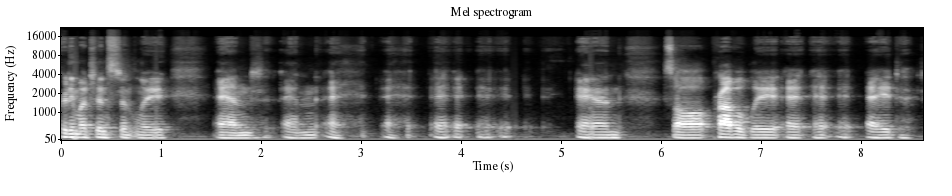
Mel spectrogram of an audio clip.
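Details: Adult male speech-language pathologist who has stuttered since age 8 (26 years), speaking without fluency techniques, with sound, word and phrase repetitions and blocks; stuttering.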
